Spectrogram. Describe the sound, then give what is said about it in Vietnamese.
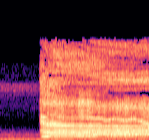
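A man screams in terror at night beside a house: after a moment of quiet, a sudden loud, harsh cry bursts out and holds steady to the end. “Nhà sai hét lên một tiếng kinh hãi, rồi ngã ngồi xuống đất.”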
